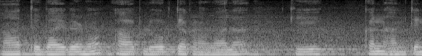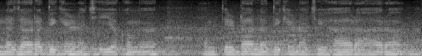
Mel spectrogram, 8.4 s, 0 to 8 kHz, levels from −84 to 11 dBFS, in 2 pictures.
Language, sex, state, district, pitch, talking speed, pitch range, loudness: Garhwali, male, Uttarakhand, Tehri Garhwal, 125 Hz, 150 wpm, 120-125 Hz, -16 LUFS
